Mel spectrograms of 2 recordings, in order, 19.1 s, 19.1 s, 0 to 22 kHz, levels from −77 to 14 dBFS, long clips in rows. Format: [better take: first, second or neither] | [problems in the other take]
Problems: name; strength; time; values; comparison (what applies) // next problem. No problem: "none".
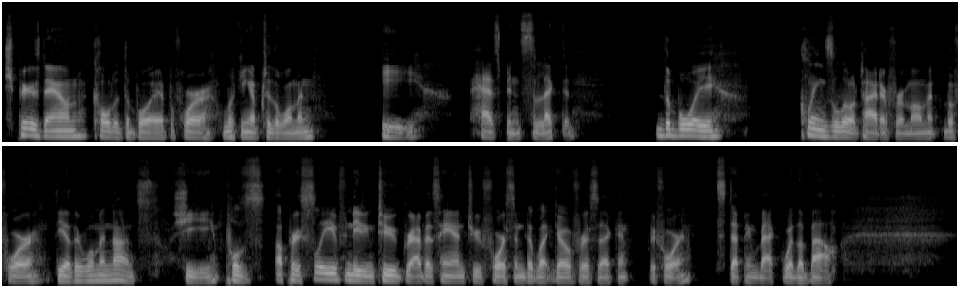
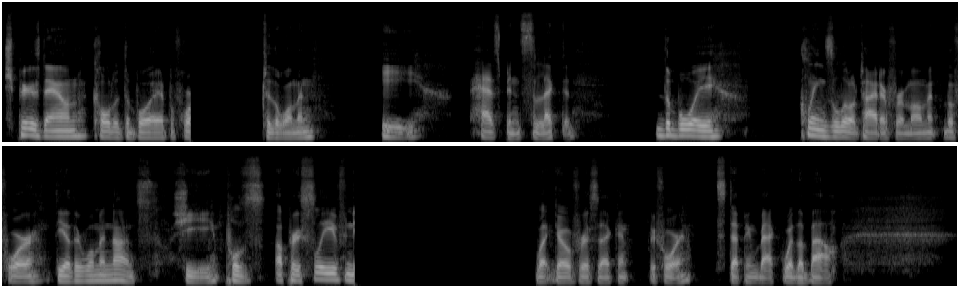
first | audio cutting out; at 2 s for 0.5 s and at 13 s for 2 s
